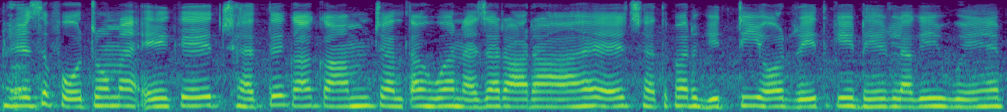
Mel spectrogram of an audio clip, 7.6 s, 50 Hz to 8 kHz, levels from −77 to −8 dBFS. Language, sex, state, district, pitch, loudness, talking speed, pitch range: Hindi, female, Chhattisgarh, Balrampur, 215 Hz, -19 LUFS, 175 wpm, 205-220 Hz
